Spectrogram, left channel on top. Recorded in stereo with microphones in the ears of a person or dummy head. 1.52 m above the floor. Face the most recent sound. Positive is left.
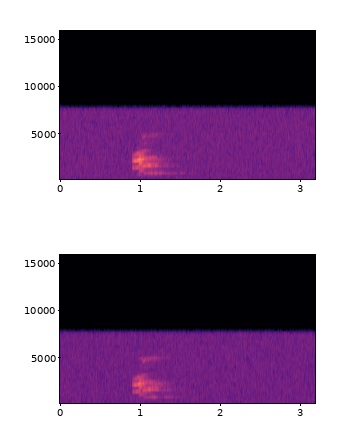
turn(degrees=20)  # may be behind; listen again after turning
